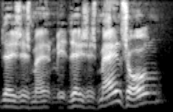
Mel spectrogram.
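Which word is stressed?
zoon. The stress falls on the final word. The point is what this one is. The speaker calls it wrong.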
